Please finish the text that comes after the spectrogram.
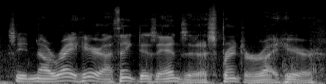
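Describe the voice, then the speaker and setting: A man's voice: medium pitch, animated, normal speed, a little hiss or hum. An American man chatting casually as a travel vlogger on a drive, rambling in a folksy, teasing, sarcastic way. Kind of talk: casual rambling chat and ranting.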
